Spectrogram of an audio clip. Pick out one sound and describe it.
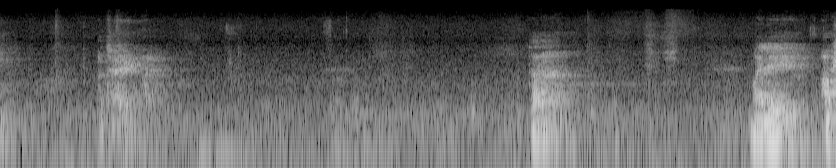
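An elderly man speaks slowly and formally into a microphone, heard through a loudspeaker in a large hall.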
